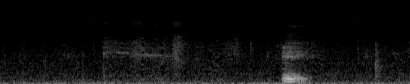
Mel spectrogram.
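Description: Low, steady room noise, then near the end a man's single drawn-out word, "Well", falling in pitch.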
